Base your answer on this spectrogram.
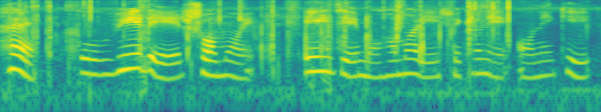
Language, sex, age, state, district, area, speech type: Bengali, female, 18-30, West Bengal, Alipurduar, rural, spontaneous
